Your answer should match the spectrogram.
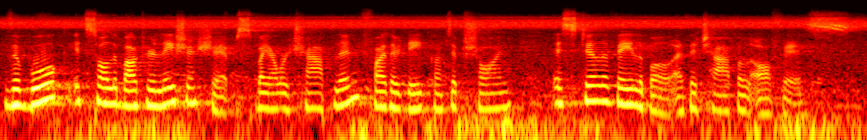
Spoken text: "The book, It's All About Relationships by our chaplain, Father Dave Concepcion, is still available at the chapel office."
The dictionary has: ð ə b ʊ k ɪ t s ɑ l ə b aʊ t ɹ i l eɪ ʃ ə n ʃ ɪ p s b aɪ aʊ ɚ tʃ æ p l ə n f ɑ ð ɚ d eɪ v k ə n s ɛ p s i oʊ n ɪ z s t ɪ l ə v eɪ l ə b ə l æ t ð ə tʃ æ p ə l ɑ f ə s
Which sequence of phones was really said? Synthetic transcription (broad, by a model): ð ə b ʊ k ɪ t s ɑ l ə b aʊ t ɹ i l eɪ ʃ ə n ʃ ɪ p s b aɪ aʊ ɚ tʃ æ p l ə n f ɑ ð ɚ d eɪ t k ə n s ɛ p ʃ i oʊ n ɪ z s t ɪ l ə v eɪ l ə b ə l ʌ t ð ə tʃ æ p ə l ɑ f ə s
